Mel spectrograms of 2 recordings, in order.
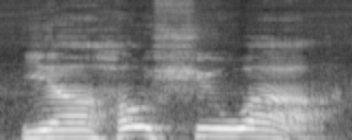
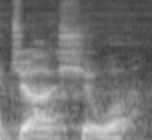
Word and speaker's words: Yehoshua: Well, if you use Strong's Concordance, you will see that the name is pronounced YEHOSHUA. You see that? YEHOSHUA. It's never to be contracted to Joshua, because to do that is diminishing the name Yehovah.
